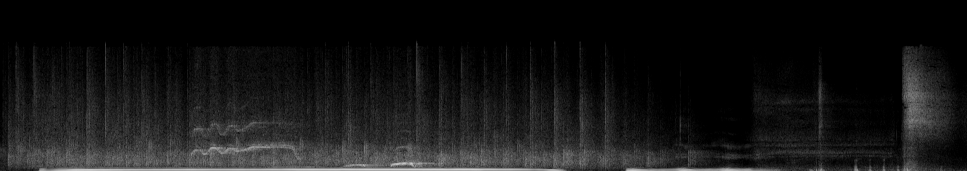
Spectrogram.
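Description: Crowd applause, dense and steady for about nine seconds, overlaid by a loud sustained droning tone that turns into a wavering, wobbling tone before the clapping thins out.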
